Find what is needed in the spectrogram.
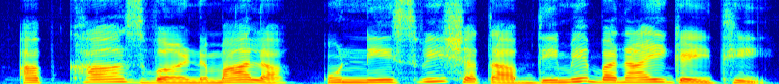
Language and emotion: Hindi, neutral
